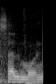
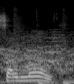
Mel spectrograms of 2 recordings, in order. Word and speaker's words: salmon: Kapagka ano, kapagka k ano, nag-uulam ako ngayon ng salmon, naalala ko siya kasi kinulik niya ako. "To, it's not salmon, it's salmon."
